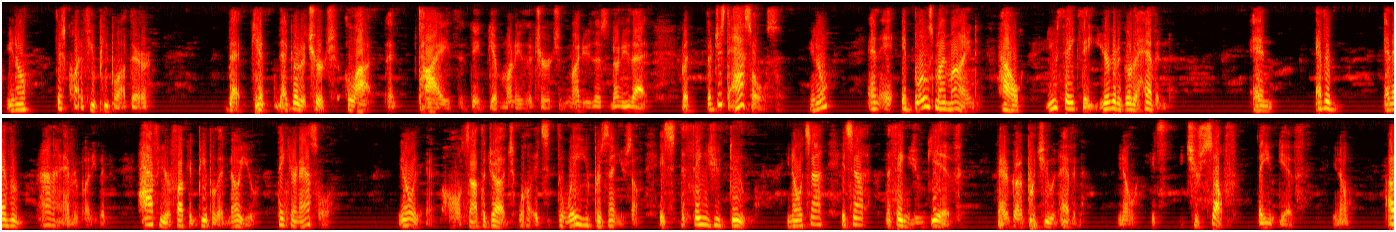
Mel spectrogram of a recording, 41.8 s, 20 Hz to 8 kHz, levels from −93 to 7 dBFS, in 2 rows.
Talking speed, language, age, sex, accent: 175 wpm, English, 60-79, male, American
